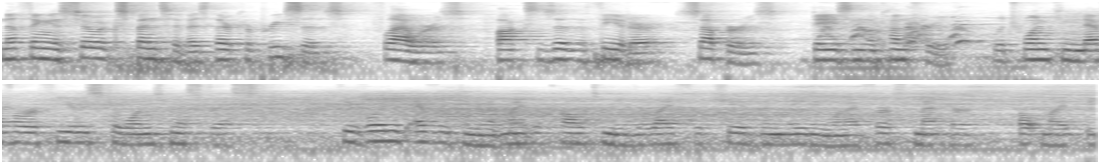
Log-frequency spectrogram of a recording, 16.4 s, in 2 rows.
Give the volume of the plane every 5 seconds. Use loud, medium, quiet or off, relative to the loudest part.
medium, medium, loud, loud.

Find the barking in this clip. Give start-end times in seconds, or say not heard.
6.2-7.9.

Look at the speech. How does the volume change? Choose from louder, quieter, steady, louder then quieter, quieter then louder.
steady.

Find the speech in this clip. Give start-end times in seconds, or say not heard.
0.0-16.4.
